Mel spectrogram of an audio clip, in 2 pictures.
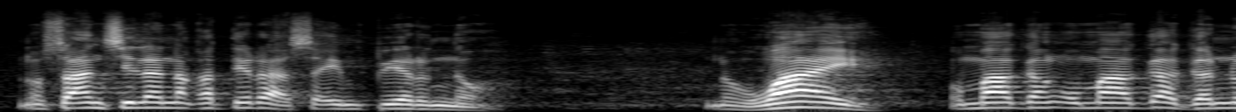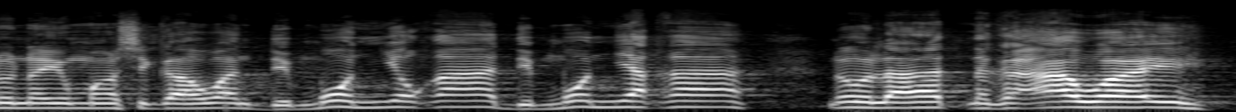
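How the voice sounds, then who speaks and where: A man pastor preaching a sermon. He mixes Filipino and English, keeps asking "no?", and reads scripture slowly in old King James wording. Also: steady tone, clean tone. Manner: rises to loud, high emphatic bursts.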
